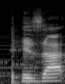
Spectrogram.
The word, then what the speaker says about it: Pyza: I believe it's pronounced the Pyza suit, based on the fact that Techland is a Polish developer, and the word Pyza is actually a Polish word for a potato dumpling.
